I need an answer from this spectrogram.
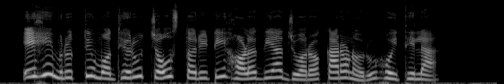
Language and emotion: Odia, neutral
